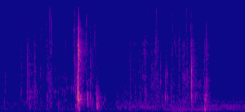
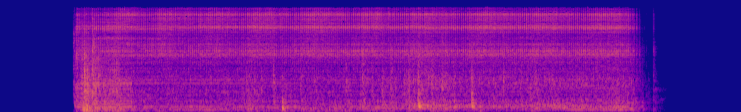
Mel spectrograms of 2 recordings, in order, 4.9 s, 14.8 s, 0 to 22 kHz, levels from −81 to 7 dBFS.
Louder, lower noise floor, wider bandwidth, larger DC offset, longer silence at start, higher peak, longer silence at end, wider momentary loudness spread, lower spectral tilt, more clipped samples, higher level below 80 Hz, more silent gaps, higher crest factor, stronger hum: second, -39 LUFS vs -24 LUFS; about the same, -68 dBFS vs -69 dBFS; about the same, 17 kHz vs 17 kHz; neither; second, 0.4 s vs 1.45 s; about the same, -6 dBFS vs -8 dBFS; second, 0.7 s vs 1.75 s; first, 25 LU vs 3 LU; about the same, -1.5 dB/octave vs -1.5 dB/octave; neither; second, -78 dBFS vs -52 dBFS; neither; first, 40 dB vs 20 dB; neither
